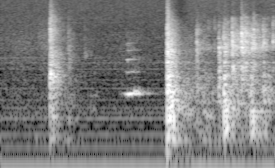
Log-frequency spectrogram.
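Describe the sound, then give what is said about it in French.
A man opens a double door facing the entrance door of a large semicircular entrance hall: a sharp click or latch at the start, a brief creak, then a heavier thud and shuffling rattle as the panels swing open, with no voices. “L'homme va ouvrir la porte en face de la porte d'entrée. Elle est à double battant.”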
